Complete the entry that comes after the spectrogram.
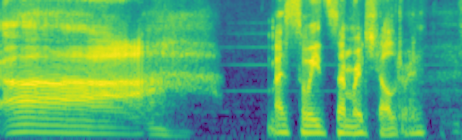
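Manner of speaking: very slow drawl with long drawn-out "Ah". Picturing wizards at toga parties, then voicing Mystra's reply: imitating Mystra. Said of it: "and Mystra's just like".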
